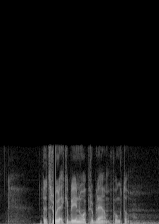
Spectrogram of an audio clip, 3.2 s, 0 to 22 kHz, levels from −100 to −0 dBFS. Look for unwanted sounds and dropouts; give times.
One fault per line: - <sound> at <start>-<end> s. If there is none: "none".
- dropout at 1.1-1.1 s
